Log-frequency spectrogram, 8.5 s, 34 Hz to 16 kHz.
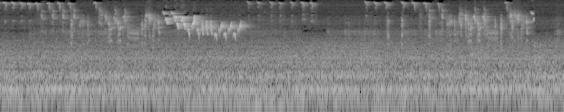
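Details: House wrens singing as rivals, recorded June 12–24, 2015: a rapid gurgling, descending jumble of high notes mid-clip, with a shorter second burst near the end, and dry ticking clicks scattered throughout.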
